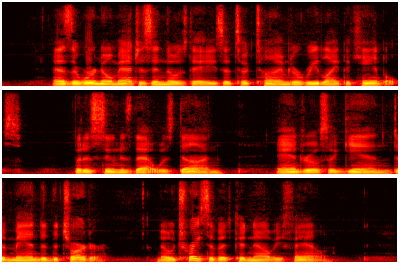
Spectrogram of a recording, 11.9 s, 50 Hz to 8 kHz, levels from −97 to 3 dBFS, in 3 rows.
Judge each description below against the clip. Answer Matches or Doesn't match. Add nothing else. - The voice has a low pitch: Matches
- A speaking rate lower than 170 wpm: Doesn't match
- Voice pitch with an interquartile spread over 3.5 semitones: Matches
